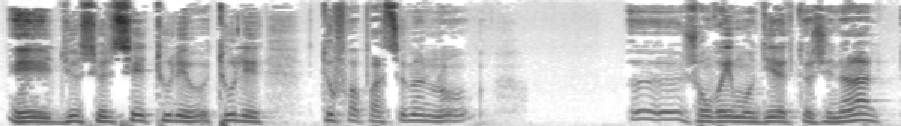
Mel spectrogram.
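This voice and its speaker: A man's voice: fairly high pitch, normal speed, darkish tone. A man being interviewed on radio about his car dealership, hesitant and emphatic, often repeating words.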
